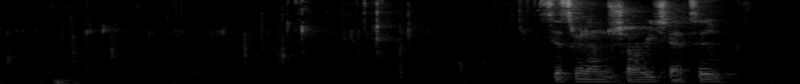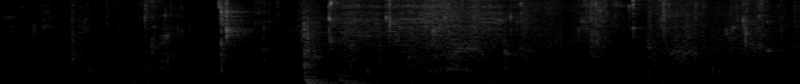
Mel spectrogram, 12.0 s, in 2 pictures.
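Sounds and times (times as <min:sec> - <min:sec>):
chewing french fries: 0:00.0 - 0:04.2, 0:05.5 - 0:12.0
wet mouth clicks and smacks: 0:07.1 - 0:08.2.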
